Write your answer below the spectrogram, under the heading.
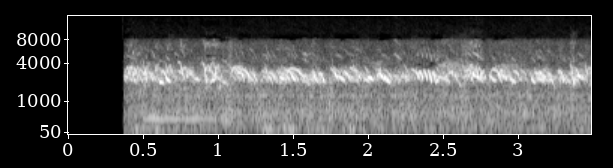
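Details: Broiler chickens at a hatchery farm: after a brief silence, a dense, continuous chorus of high, shrill peeps from many birds at once, overlapping with no gaps.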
